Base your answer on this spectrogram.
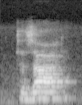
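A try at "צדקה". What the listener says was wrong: You got to pronounce the da.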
